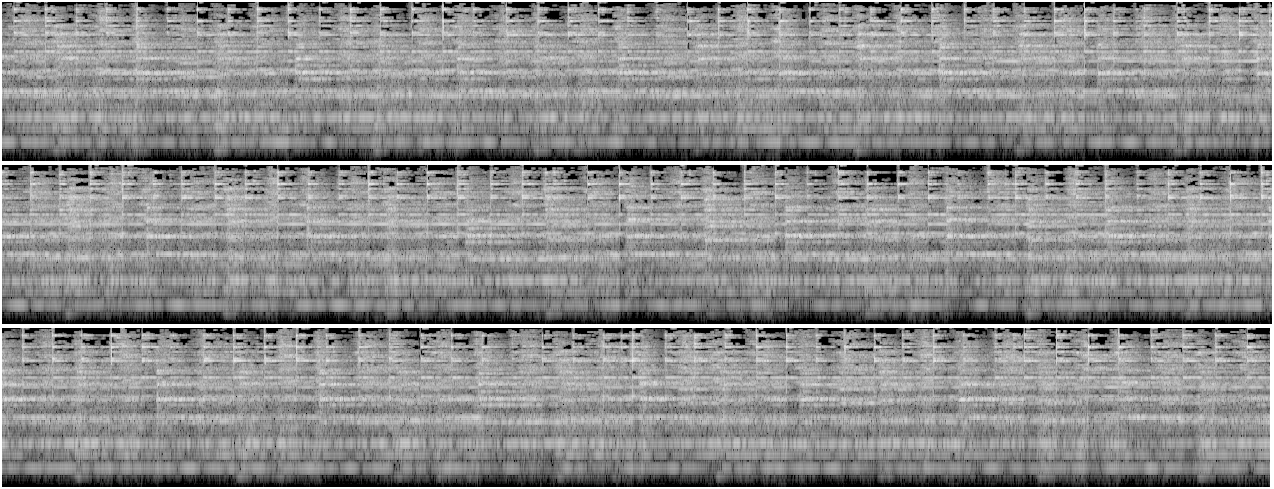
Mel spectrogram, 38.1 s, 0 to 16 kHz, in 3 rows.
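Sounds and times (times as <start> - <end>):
bells ringing rapidly: 0.0 - 38.0.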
